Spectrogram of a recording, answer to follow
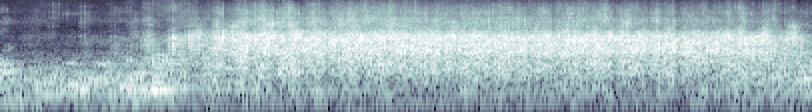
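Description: Audience applauding, building up over the first two seconds and then holding steady.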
